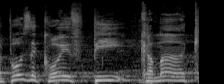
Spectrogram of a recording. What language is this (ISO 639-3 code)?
heb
